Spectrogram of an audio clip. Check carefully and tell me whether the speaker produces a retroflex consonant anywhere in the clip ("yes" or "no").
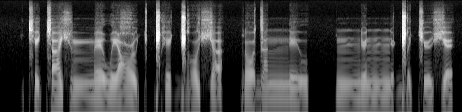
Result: no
